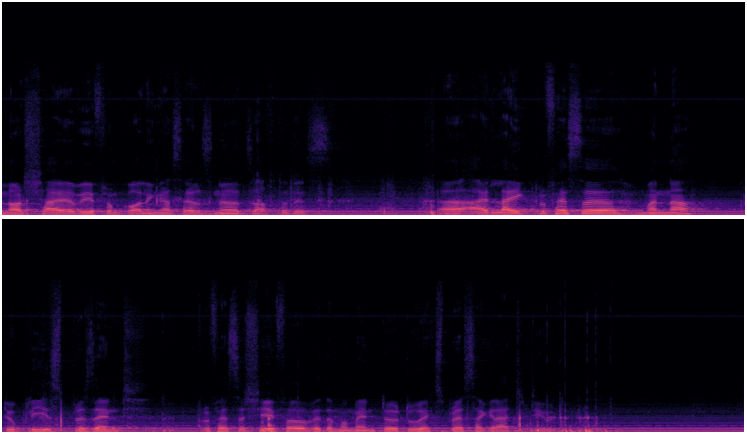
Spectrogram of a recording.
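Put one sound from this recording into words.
A young man speaks calmly through a microphone in an echoing hall.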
